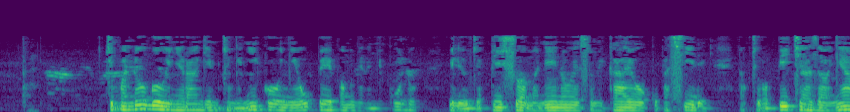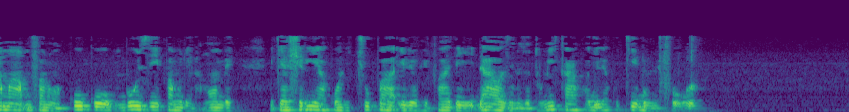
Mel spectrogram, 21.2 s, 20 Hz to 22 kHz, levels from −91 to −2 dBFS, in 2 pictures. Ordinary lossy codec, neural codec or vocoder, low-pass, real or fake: MP3, 24 kbps; none; 7.2 kHz; real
